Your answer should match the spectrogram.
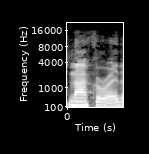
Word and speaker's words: McElroy: Yes, McElroy. That's how you say it. I was thinking. – That's what he replied. He said, like the golfer.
